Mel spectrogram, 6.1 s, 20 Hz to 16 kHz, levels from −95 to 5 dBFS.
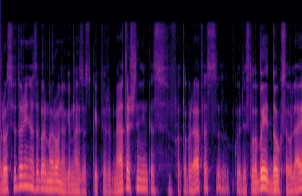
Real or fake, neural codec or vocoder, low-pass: fake; codec, 24 kHz, 3.1 kbps, DualCodec; 10.8 kHz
